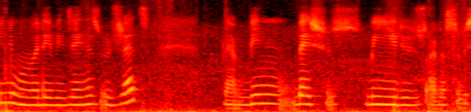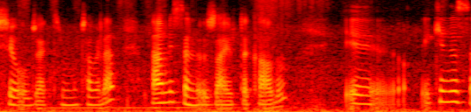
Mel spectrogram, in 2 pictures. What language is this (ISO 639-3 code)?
tur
